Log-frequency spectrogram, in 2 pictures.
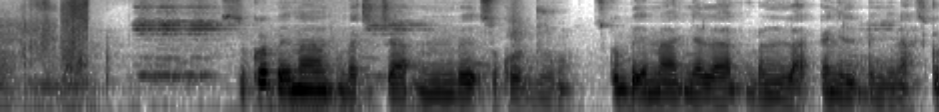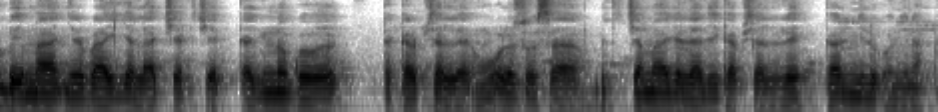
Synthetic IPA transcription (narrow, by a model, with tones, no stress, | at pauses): sʊ˨ko˦be˨ʔɪ˦maː˦ba˦ti̥˨t͡ʃa˦m̩˦bɛ˦sʊ˨ko˨duː˦˨ | su̥˨ko˦be˦˨ʔɪ˦maː˦ɲɛ˦la˨bɨ˦nla˨ka˦ɲi˦lbɨ˨ɲi˦na˨sʊ̥˨ko˦be˨ʔɪ˦maː˦ɲɛ˦ɾɨ˦baː˦jɛ˦la˨t͡ʃɛ˦kt͡ʃɛ˨ka˨ju˦no˦ɡɔ˨bɨ˦ | ta˨ka˨ɾɨ˨pi˦ɛ˨lːɨ˨ŋ̩˨wʊ̰˦ʔʊ̰˦lɨ˦zʊ˨ʔʊ˨saː˦bɨ˦ti̥˨t͡ʃa˦maː˦jɛ˦la˨li˦ɡa˨pi˨ɛ˨lːɨ˦ka˦ɲi˦lɨ˦ʔo˨ɲi˦na˨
